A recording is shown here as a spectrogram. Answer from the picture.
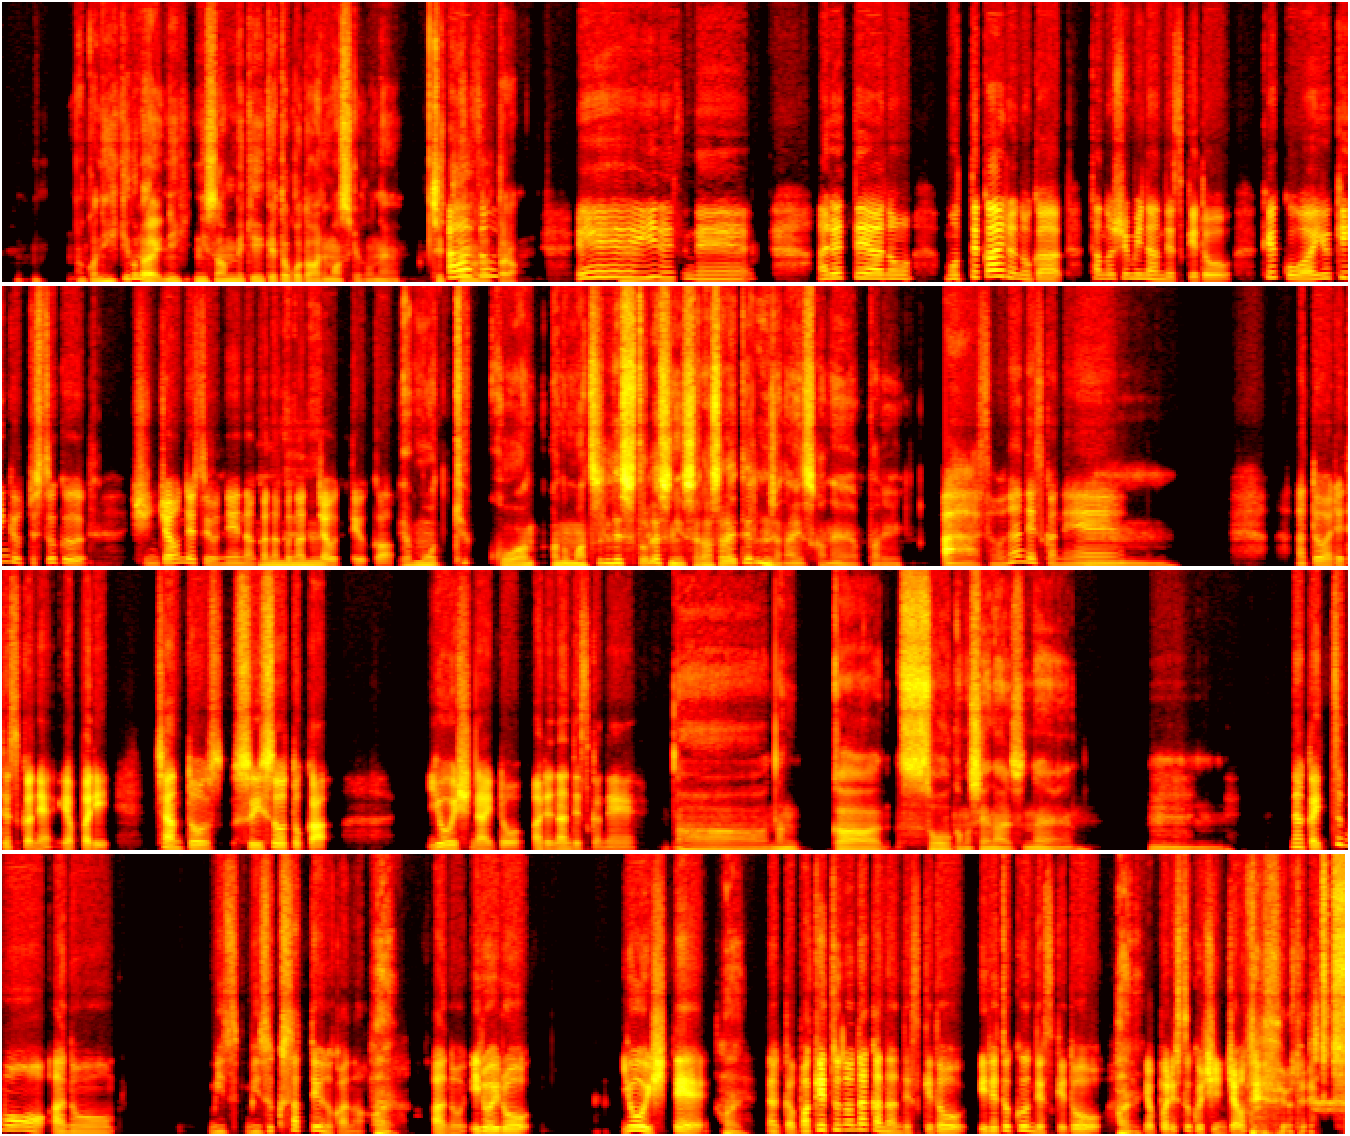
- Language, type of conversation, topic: Japanese, unstructured, お祭りに行くと、どんな気持ちになりますか？
- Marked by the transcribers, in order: tapping; laughing while speaking: "死んじゃうんですよね"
